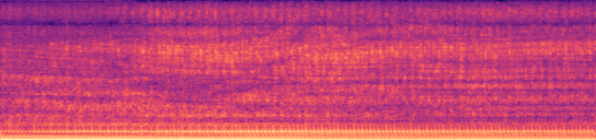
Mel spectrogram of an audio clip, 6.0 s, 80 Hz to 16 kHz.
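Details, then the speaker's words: Freshly rebuilt Triumph Spitfire 1300 (1296cc) engine from a '72 Spitfire on test run: new pistons, bearings, 270 cam, shaved head ~8.5:1, balanced, compression 137-140, good oil pressure: steady smooth idle, no knocks, ticks or misses; healthy. "it runs well has good oil pressure compression was 1 35 to 140 across all the cylinders"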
